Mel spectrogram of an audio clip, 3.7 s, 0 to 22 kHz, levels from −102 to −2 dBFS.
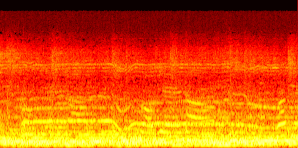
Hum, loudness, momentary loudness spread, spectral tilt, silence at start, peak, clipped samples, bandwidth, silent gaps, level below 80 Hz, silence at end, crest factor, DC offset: none; -17 LUFS; 1 LU; -8.5 dB/octave; 0 s; -6 dBFS; under 0.1%; 8 kHz; none; -44 dBFS; 0 s; 10 dB; under 0.1%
